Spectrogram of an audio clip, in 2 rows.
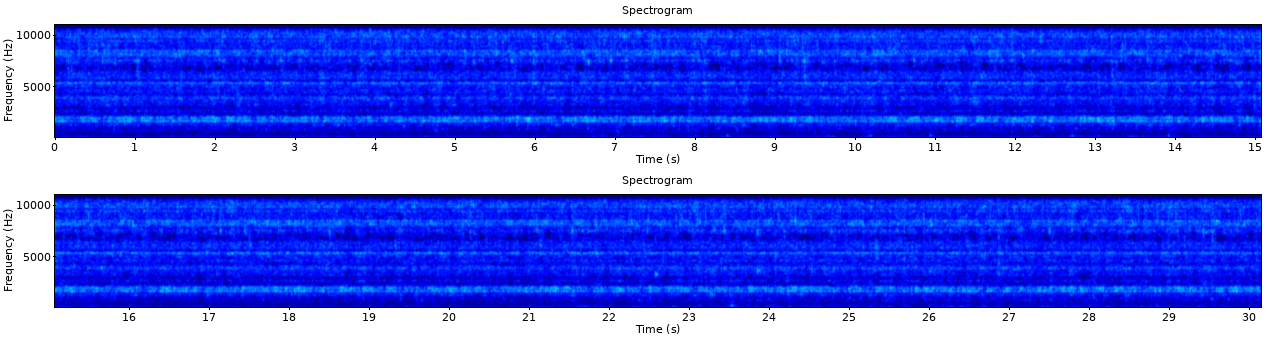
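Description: Miele W4449 front-loading washing machine tumbling laundry in water during a wash: its drum motor runs with a low rumble and a steady whine, while water sloshes and small ticks come and go.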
